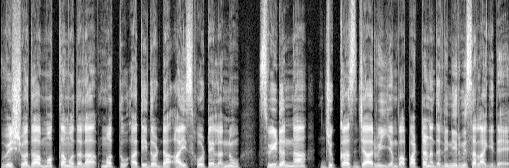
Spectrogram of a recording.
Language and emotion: Kannada, neutral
